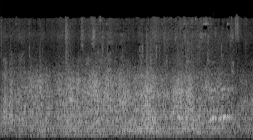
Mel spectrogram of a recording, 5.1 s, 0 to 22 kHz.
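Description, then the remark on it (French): A MiG fighter jet roars low over a town, about 300 metres above the houses, a loud, steady, rumbling wash of engine noise that fills the whole clip, with indistinct voices and shouts of residents in the street mixed in beneath it. “Un MiG, un avion de chasse, arrive sur la ville, la terreur des habitants.”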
